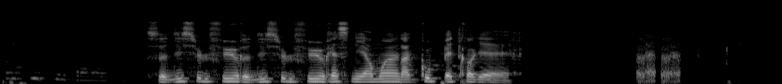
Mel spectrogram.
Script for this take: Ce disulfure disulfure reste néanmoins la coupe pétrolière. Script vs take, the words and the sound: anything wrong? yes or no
yes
